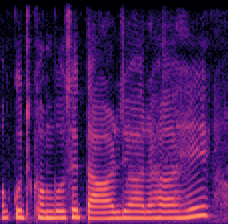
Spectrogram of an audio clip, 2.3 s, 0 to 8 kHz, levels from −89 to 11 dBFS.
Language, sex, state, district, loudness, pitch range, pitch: Hindi, female, Uttar Pradesh, Lucknow, -14 LUFS, 230-255 Hz, 235 Hz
